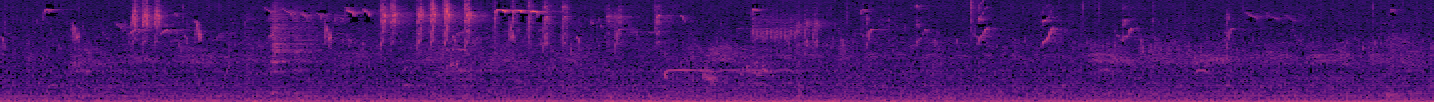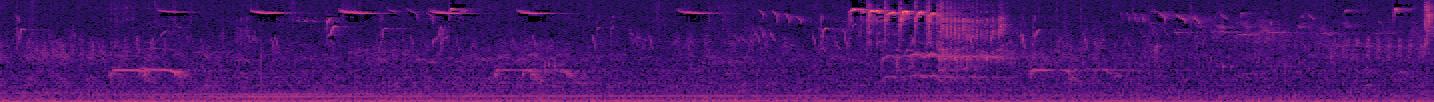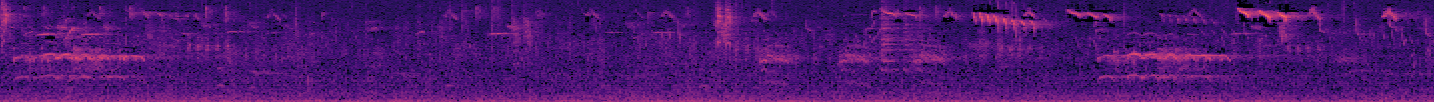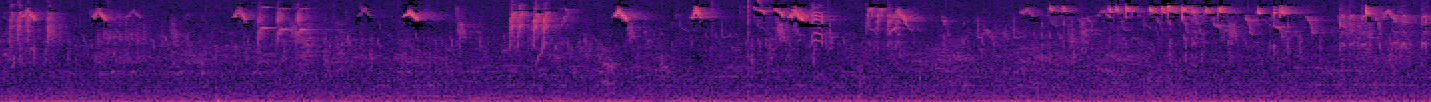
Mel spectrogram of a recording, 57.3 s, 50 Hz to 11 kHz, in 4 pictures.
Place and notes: aestere/latvia, morning scape
excerpt from a quiet, transparent soundscape on a wet and cold morning. thinking of jana ...
24 September 2009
